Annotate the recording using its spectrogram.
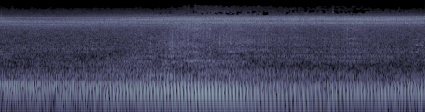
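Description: An engine running with a low, fast, even pulse, growing louder around the middle and easing back.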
